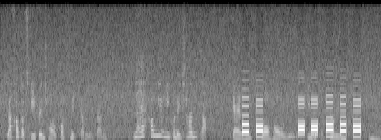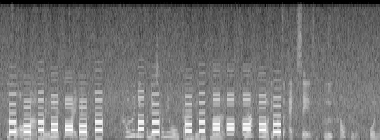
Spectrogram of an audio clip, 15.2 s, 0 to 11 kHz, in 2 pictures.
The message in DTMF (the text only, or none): 24 77854 3198719 #3 5600082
